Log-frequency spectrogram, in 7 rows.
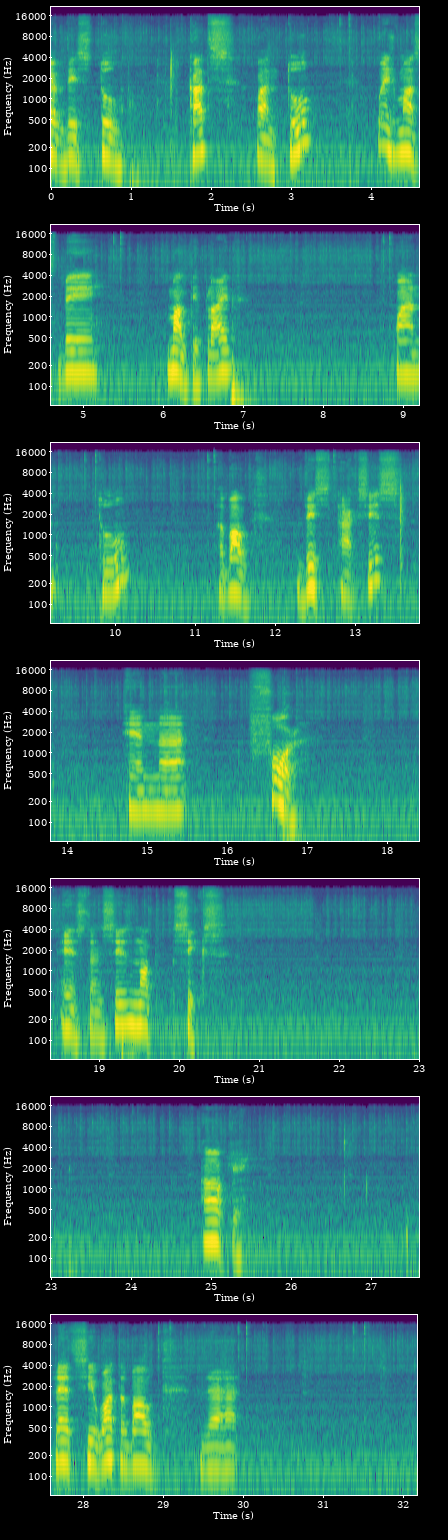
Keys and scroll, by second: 26.6 F6.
